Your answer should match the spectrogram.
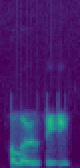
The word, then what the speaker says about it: Pelosi: now is alexandria and i think it's pelosi but i need to check and make sure i'm saying it right because i just email her all the time and i never have to say her name and she's with consumer women for america alexandria thank you for joining me thank you for having me your corrective pelosi okay very good not to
